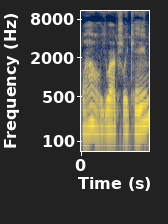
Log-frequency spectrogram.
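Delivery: ordinary talk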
